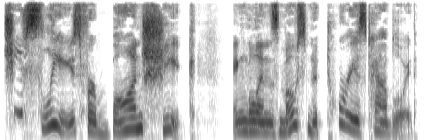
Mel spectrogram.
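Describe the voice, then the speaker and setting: A woman voicing a sharp, controlling female publicist with a snappy, commanding manner in a storybook. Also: medium pitch, sing-song, takes it slowly, dry recording, clean studio sound. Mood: scornful, snapping.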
